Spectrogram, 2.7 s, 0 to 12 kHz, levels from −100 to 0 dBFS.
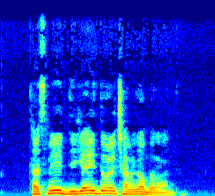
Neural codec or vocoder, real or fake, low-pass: none; real; 10.8 kHz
